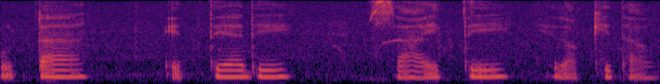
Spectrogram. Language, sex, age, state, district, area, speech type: Odia, female, 30-45, Odisha, Kendrapara, urban, spontaneous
